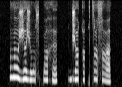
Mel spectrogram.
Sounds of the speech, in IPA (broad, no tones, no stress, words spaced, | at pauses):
ðɔ ʒʌʒ wusˤpɔhə | d͡ʒoquq tˤʌ sˤʌ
